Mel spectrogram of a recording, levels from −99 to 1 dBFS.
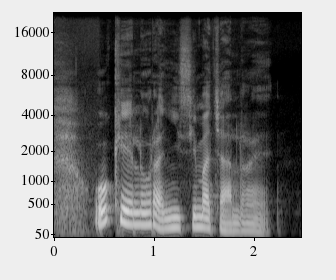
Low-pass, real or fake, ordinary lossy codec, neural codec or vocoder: none; real; none; none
